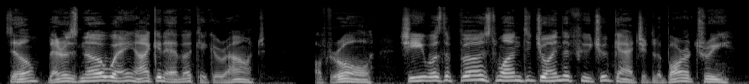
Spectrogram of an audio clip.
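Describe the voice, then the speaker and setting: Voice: medium pitch, sing-song, normal speed, no room sound, clean studio sound. An audiobook narrator giving a theatrical, emphatic first-person reading of an anime-style story. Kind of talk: dramatic first-person reading of a visual novel.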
